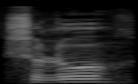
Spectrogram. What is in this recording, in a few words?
"sulú", Apatani; Material Culture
